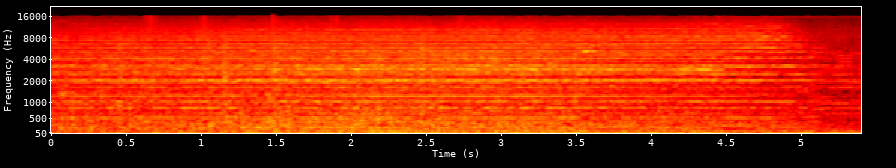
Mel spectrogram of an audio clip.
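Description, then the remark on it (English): A train enters a tunnel through a mountain and then reverses, its rear carriage emerging on the other side. It rumbles in a dense, steady, loud roar, with metallic ringing tones running throughout and no let-up over several seconds; no one speaks. “villagers stand, waving their hats in the air as the train is swallowed up into the blackness of the tunnel. It reverses, the rear carriage emerging from the tunnel on the other side of the mountain.”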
